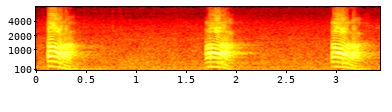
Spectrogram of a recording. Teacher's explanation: जब आप आ को बोलेंगे तो आपकी जीभ का मध्य भाग उठेगा।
